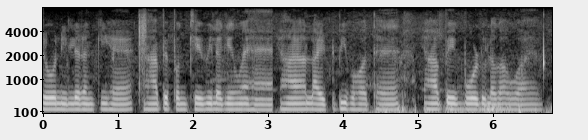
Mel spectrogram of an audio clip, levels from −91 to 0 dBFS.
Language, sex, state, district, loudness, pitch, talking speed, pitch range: Hindi, female, Bihar, Begusarai, -24 LUFS, 160 Hz, 210 wpm, 155-160 Hz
